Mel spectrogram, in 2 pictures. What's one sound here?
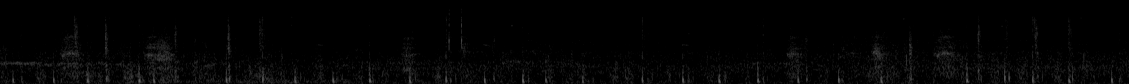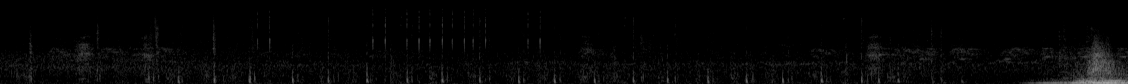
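Footsteps tread on grass and pavement.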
